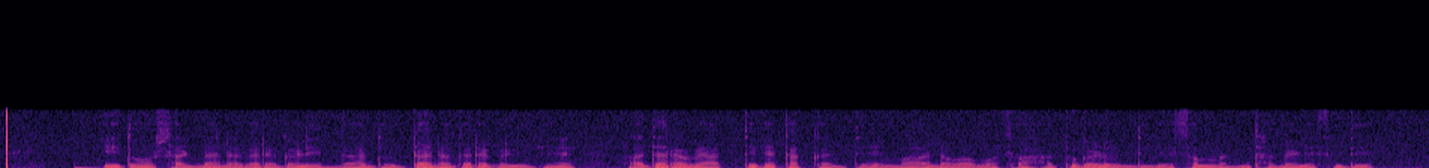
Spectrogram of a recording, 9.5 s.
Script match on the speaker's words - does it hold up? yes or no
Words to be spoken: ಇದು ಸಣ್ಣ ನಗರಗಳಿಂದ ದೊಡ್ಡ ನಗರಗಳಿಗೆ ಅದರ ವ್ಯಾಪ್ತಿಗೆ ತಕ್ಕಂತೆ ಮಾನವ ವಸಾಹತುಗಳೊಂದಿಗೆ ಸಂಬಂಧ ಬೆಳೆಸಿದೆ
yes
